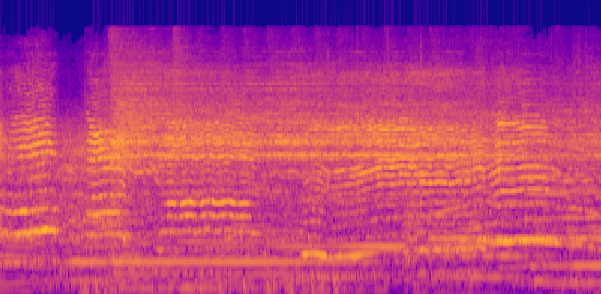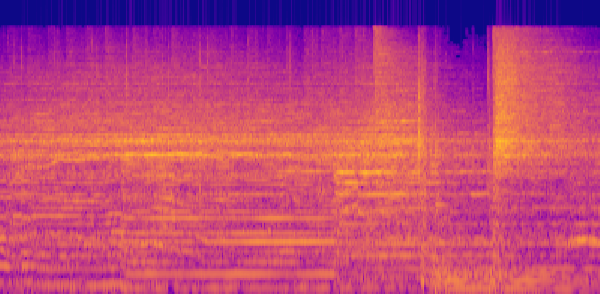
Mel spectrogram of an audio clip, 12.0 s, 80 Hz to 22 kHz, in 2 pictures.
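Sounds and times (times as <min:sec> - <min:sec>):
electric guitar sustained notes: 0:00.0 - 0:12.0
live rock band: 0:00.0 - 0:12.0.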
